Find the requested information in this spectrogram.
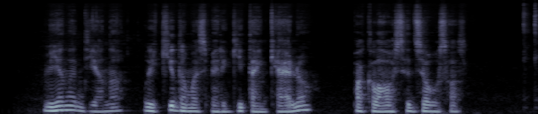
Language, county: Lithuanian, Šiauliai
